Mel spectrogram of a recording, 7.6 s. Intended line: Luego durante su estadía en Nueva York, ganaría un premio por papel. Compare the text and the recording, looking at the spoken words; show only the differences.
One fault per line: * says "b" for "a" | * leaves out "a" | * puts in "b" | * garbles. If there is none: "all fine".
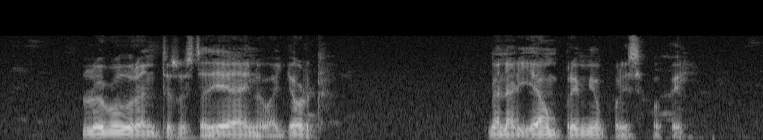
* puts in "ese"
